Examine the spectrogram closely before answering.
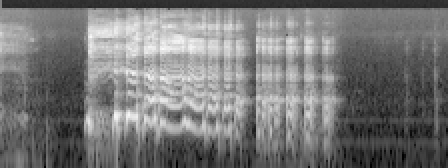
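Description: A young boy laughs close to the microphone.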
